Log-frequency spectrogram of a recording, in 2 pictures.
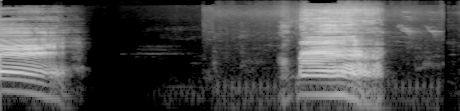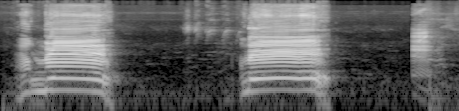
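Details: Cattle mooing: a short moo, then three long, loud, harmonic-rich moos of about one second each, spaced roughly two to three seconds apart, with a brief call at the end and silence between.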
